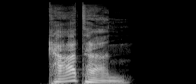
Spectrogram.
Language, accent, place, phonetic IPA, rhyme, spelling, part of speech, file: German, Germany, Berlin, [ˈkaːtɐn], -aːtɐn, Katern, noun, De-Katern.ogg
- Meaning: dative plural of Kater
